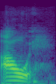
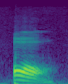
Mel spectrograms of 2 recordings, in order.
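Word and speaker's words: awe: silent sword not sword the letter w is also silent in the word or spelled a w e is not a or away it is all a w e all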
